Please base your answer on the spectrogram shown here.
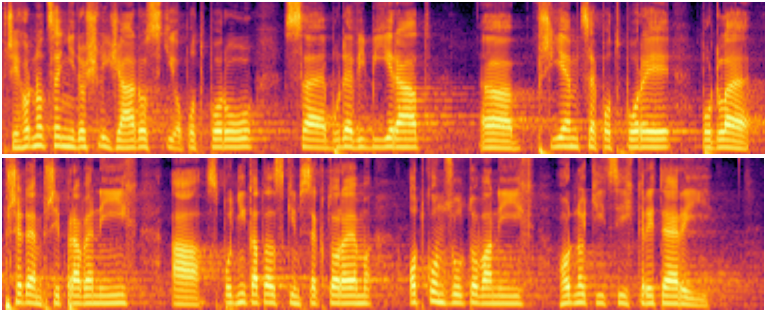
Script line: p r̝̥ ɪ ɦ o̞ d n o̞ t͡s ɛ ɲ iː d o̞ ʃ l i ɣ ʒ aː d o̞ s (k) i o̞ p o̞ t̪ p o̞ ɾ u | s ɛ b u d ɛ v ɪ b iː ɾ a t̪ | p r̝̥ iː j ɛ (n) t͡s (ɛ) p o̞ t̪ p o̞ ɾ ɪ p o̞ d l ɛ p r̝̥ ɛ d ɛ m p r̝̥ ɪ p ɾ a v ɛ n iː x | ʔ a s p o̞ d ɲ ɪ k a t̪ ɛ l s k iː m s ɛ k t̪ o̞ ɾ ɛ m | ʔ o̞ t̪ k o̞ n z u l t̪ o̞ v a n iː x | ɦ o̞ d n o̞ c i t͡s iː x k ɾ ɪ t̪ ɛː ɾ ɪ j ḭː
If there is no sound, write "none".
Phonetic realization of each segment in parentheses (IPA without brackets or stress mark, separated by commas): c, m, ɛ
